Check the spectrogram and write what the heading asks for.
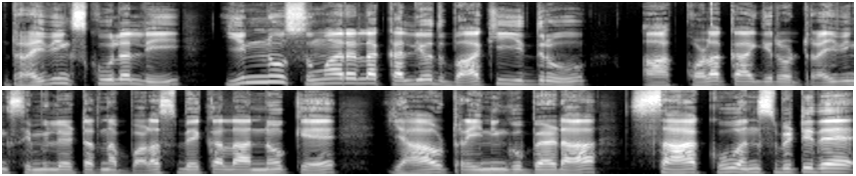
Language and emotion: Kannada, disgusted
